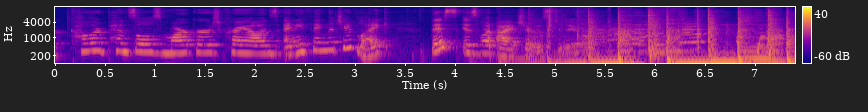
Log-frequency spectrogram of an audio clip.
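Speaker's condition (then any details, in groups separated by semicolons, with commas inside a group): No condition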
